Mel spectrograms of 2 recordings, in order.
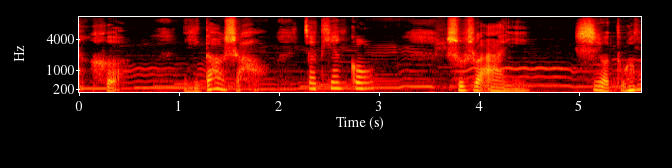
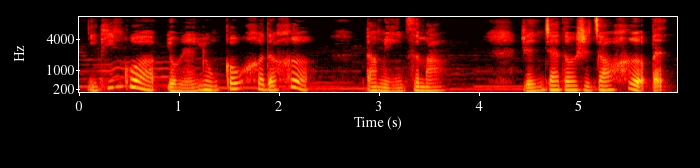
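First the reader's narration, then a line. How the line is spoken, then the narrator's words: Laughing, cutting in. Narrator (Chinese): 宝儿一边笑笑，一边抢着道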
